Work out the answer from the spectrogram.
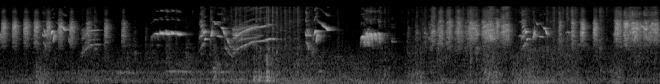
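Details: European goldfinch with common sow-thistle named: swooping, twittered notes and chirps mixed with steady hissing rustle, probably from wings or foliage, that runs through much of the recording.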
